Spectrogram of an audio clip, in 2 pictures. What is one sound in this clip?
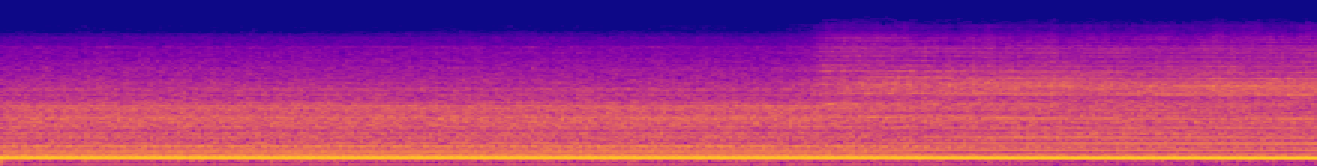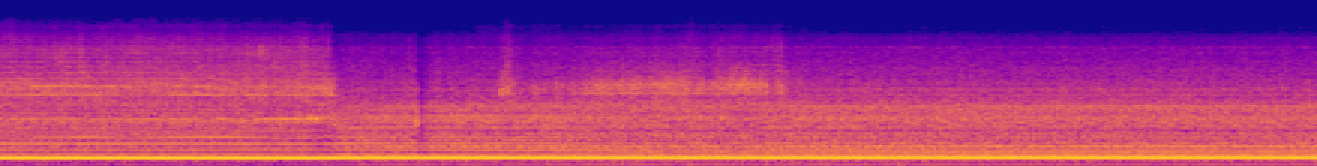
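A sawmill engine drones with a loud, steady hum.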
